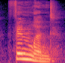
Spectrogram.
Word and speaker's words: Finland: said Finland you're correct the a is reduced finland don't say seen land okay one more how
